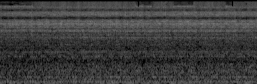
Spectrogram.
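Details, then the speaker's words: 1961–65 Thunderbird/Cadillac power antenna motor bench-run after sitting long; steady high-pitched whir with fine even gear buzz, no grinding or speed surges, same sound both directions; motor runs smoothly. "You can hear the difference in the pitch of the engine. Sounds pretty good. It sounds the sound is the same both ways."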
